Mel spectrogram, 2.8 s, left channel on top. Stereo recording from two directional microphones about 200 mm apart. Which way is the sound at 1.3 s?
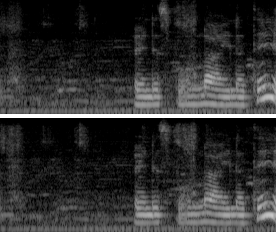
5° left (ahead or behind).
